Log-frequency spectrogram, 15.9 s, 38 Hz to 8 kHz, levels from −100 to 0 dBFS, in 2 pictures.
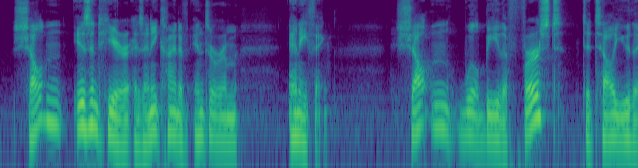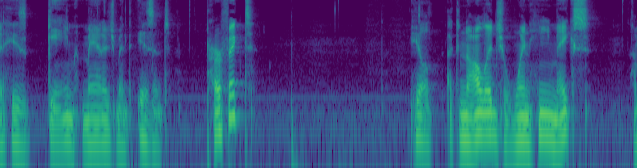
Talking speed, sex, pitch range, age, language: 110 wpm, male, 90-120 Hz, 40-59, English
